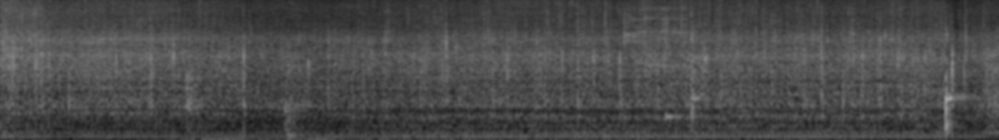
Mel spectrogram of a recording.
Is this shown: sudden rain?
no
